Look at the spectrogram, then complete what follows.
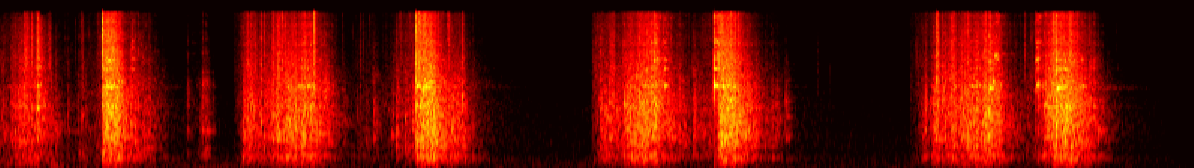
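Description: An edited-in sound effect on the title cards, repeated four times about every two and a half seconds: each time a short rushing noise, then a sharper, louder hit.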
